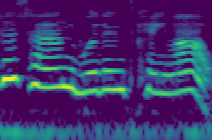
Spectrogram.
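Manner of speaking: ordinary delivery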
